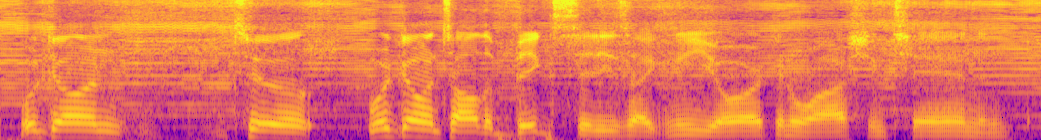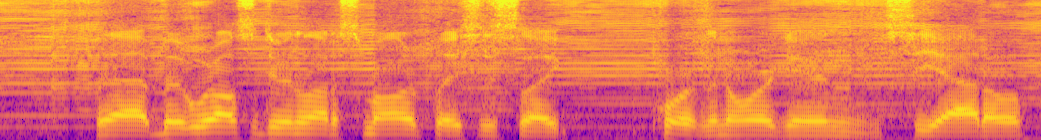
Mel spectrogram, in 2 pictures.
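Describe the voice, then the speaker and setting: A man organizing a tour, talking in a relaxed, matter-of-fact way in a casual documentary interview, hedging with fillers. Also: fairly low pitch, moderate pace, background noise.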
